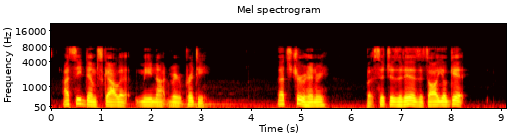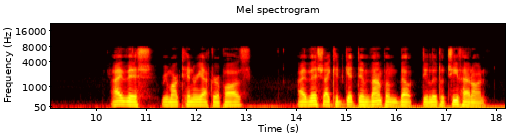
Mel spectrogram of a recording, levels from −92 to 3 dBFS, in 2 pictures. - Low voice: Yes, low, 110 Hz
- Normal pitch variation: No, narrow, 2.3 semitones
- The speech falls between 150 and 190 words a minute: No, slow, 135 wpm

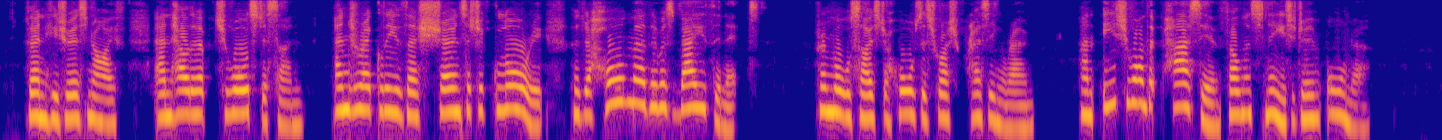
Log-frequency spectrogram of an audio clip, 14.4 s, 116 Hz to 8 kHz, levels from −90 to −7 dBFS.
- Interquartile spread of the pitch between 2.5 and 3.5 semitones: No, average, 4.3 semitones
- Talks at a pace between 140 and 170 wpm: No, fast, 205 wpm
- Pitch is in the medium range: No, very high, 255 Hz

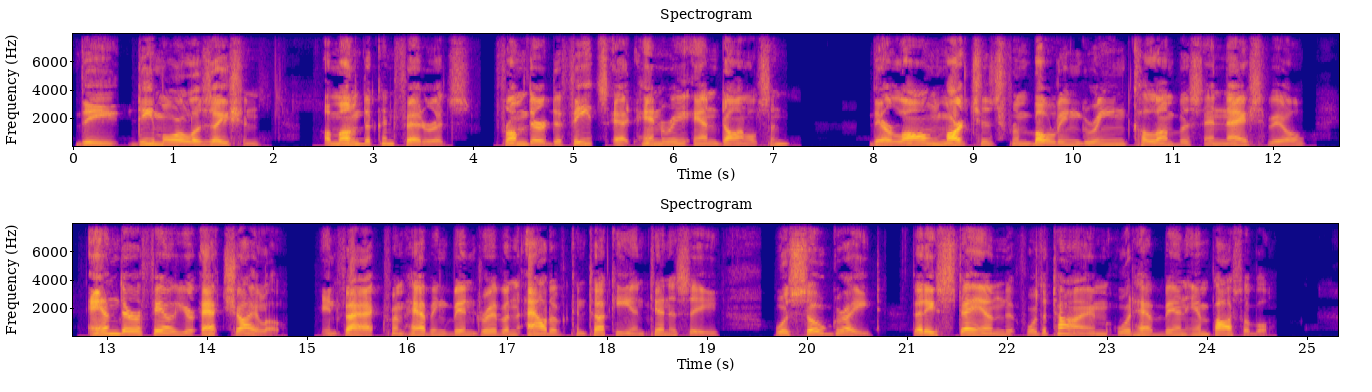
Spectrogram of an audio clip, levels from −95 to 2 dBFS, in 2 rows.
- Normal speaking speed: No, slow, 120 wpm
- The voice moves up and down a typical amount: No, wide, 8.1 semitones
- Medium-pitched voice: Yes, medium, 150 Hz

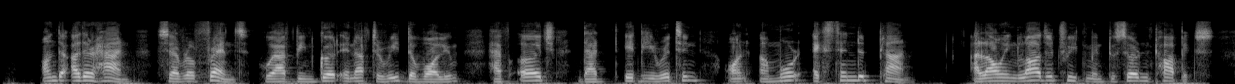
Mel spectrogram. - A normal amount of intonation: Yes, average, 4.9 semitones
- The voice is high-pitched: No, medium, 150 Hz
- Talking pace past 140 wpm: Yes, average, 160 wpm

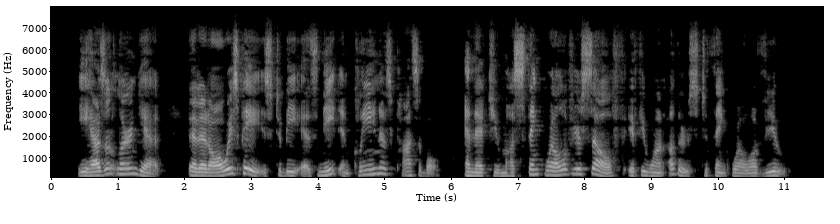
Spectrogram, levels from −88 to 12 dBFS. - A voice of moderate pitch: Yes, medium, 180 Hz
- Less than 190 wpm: Yes, average, 170 wpm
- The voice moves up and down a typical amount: No, wide, 7.1 semitones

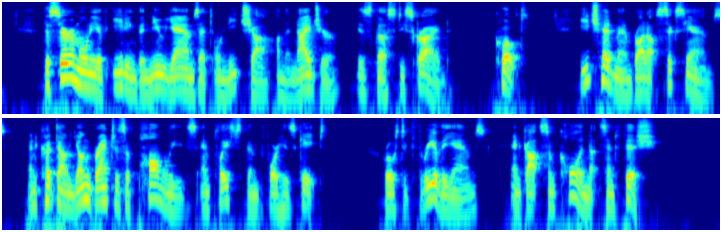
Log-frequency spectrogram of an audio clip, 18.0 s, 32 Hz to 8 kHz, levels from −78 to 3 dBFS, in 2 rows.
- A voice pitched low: Yes, very low, 95 Hz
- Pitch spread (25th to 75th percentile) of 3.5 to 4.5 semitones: No, wide, 5.6 semitones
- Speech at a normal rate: Yes, average, 155 wpm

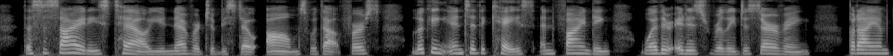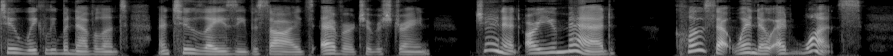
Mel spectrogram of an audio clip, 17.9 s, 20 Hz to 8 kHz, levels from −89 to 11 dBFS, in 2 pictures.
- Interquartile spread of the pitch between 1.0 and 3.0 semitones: No, average, 4.9 semitones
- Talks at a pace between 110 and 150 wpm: Yes, average, 145 wpm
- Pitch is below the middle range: No, medium, 165 Hz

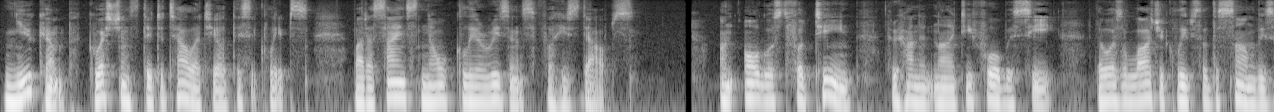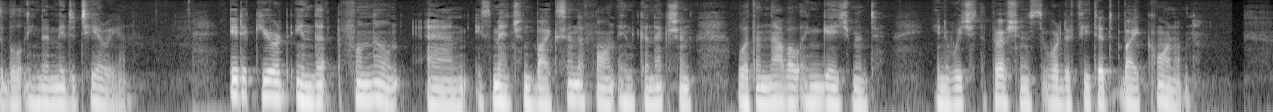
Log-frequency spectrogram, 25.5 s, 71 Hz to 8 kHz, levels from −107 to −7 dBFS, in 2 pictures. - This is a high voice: No, low, 105 Hz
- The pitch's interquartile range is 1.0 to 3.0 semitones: Yes, narrow, 2.4 semitones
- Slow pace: Yes, slow, 130 wpm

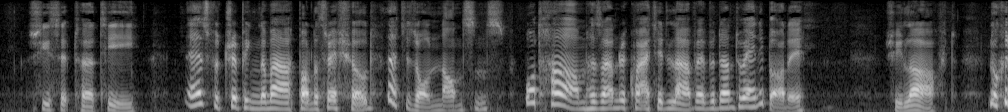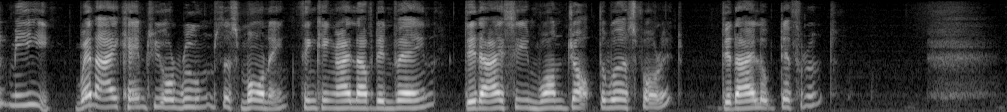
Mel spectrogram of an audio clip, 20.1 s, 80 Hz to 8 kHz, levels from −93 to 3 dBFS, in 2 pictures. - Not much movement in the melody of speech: No, average, 3.9 semitones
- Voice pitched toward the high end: Yes, high, 200 Hz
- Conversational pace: Yes, average, 165 wpm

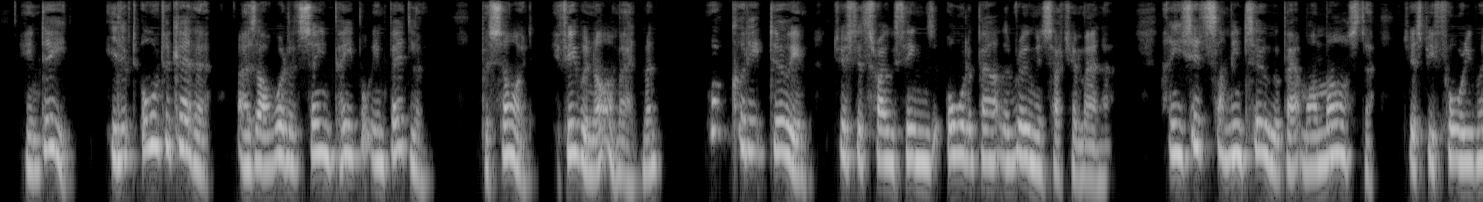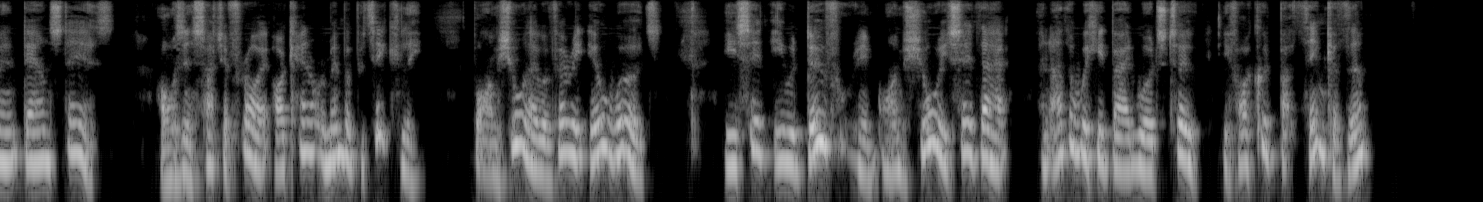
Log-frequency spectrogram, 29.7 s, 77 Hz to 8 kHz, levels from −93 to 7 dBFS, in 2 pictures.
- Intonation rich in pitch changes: No, average, 4.7 semitones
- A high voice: Yes, high, 200 Hz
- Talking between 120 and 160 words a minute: No, average, 190 wpm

